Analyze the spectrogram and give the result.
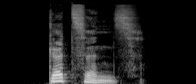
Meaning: a municipality of Tyrol, Austria
- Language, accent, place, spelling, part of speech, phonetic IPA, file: German, Germany, Berlin, Götzens, noun, [ˈɡœt͡səns], De-Götzens.ogg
